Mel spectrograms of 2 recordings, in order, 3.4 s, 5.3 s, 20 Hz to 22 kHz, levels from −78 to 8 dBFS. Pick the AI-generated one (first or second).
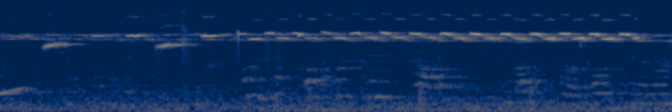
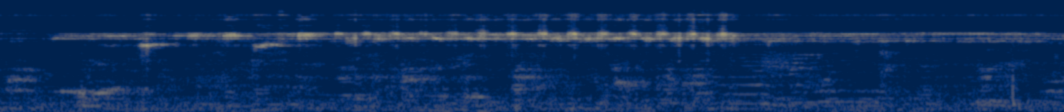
second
